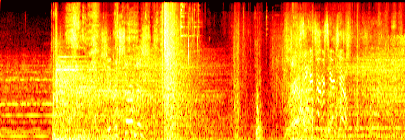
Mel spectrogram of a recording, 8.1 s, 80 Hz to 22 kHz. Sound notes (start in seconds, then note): 3.2 gunshot; 5.6 zombie growling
